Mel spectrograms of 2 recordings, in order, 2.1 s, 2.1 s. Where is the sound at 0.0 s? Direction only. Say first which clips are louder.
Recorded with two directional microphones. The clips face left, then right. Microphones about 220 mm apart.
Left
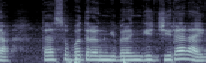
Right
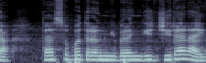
Right 3 dB; 50° right (ahead or behind).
